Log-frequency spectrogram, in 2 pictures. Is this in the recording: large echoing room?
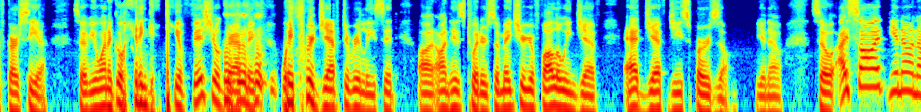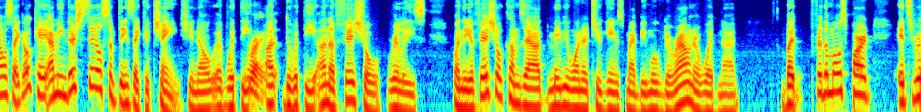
no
